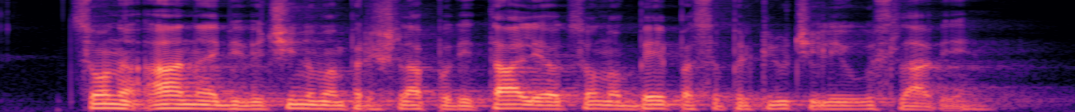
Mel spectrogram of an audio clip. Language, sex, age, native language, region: Slovenian, male, 30-49, Slovenian, Savinja region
